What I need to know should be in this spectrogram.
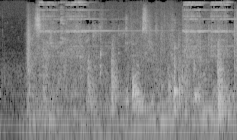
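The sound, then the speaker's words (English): A telephone ringing at a staff party in an old hospital, a thin high ring running under lively chatter and voices. “A woman with glasses leaves the party to answer the phone.”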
